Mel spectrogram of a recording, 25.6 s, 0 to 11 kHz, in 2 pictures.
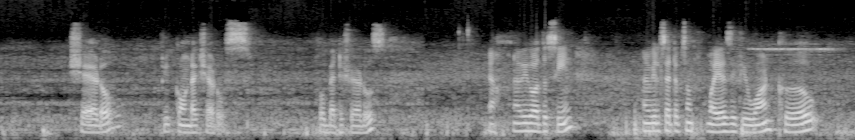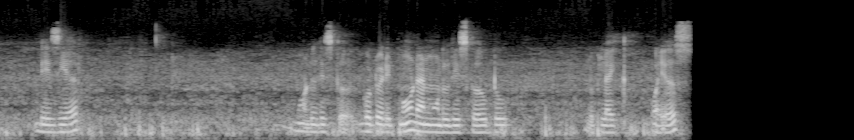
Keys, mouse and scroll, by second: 6.4 scroll down 1, 8.5 space, 10.0-10.4 scroll up 2, 10.5 shift+middle click, 10.9 scroll up 1, 11.2 shift+middle click, 11.6 shift+a, 16.1 scroll up 2, 16.7 r, 17.4 Tab, 18.7 click, 19.0 r, 21.3 g, 22.5 middle click, 23.6 click, 24.1 shift+click, 24.8 KP_3, 25.4 KP_Decimal.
